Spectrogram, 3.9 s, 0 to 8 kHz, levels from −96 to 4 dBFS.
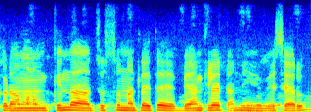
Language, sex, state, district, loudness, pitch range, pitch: Telugu, male, Andhra Pradesh, Sri Satya Sai, -15 LUFS, 150-165 Hz, 155 Hz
